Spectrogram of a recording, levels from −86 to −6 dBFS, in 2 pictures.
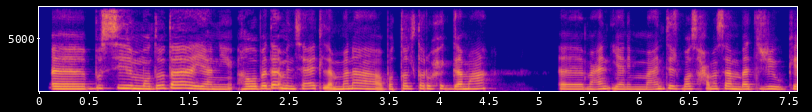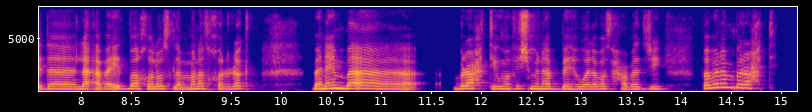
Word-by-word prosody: آآ 235 -1 +4
بُصّي 285 +3 +1
الموضوع 260 +1 +2
ده 300 -1 +3
يعني 220 -3 -1
هو 235 +1 +1
بدأ 280 +4 +2
من 255 -2 +2
ساعة 255 +2 -3
لما 230 +2 +1
أنا 250 -3 0
بطّلت 245 +3 -5
اروح 255 0 -3
الجامعة، 235 +2 -1 0.7
آآ 220 0 -1
ما 220 0 -5
عن 240 +3 -1
يعني 215 -1 -3
ما 210 -1 -5
عنتش 245 +4 -3
باصحى 235 0 -5
مثلًا 245 -1 0
بدري 230 +1 -2
وكده، 220 +1 -1
لأ 230 +2 +2
بقيت 230 +2 0
بقى 255 0 +1
خلاص 245 0 -1
لما 220 +1 0
أنا 255 - +2
اتخرّجت 245 +1 -4 0.6
بانام 265 +4 +6
بقى 255 -5 +2 0.3
براحتي، 265 +1 +1
وما 240 -1 0
فيش 255 +2 -1
منبة 230 -2 +1
ولا 220 0 -1
باصحى 240 0 -5
بدري، 225 +1 -5 0.4
فبانام 360 +5 +2
براحتي، 335 -2 -1
240 Hz, 165 wpm, -20 LUFS, 225-260 Hz, 0.7 s, بانام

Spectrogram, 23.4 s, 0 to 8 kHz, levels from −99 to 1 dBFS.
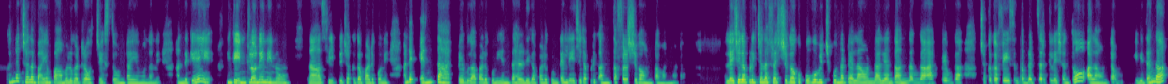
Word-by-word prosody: కానీ 240 +1 +1
నాకు 310 0 -1
చాలా 235 0 +5
భయం 205 +2 0
పాములు 190 +3 -1
గట్రా 185 0 -1
వచ్చేస్తూ 175 0 -9
ఉంటాయేమోనని. 160 -1 -4 0.4
అందుకే 170 +3 -1 0.7
ఇంక 210 - +3
ఇంట్లోనే 215 +2 +4
నేను, 190 -3 +1 0.6
నా 180 - +3 0.2
స్లీప్‌ని 185 -1 -7
చక్కగా 180 -2 -2
పడుకొని 170 0 -3 0.4
అంటే 250 +1 +5 0.3
ఎంత 230 +4 +1 0.2
యాక్టివ్‌గా 195 0 -2
పడుకొని 175 0 -2
ఎంత 170 +1 -2
హెల్తీగా 170 0 0
పడుకుంటే 165 +2 -4
లేచేటప్పటికి 190 +3 -5
అంత 170 0 -2 0.2
ఫ్రెష్‌గా 175 0 -1
ఉంటామనమాట. 155 +1 -8 1.0
లేచేటప్పటికి 220 +2 +6
చాలా 210 -1 +6
ఫ్రెష్‌గా 200 0 +1
ఒక 220 - -3
పువ్వు 205 +3 +4
విచ్చుకున్నట్టు 205 -2 0
ఎలా 190 0 +2
ఉండాలి 185 -1 0
అంత 180 - -5
అందంగా, 180 0 -2
యాక్టివ్‌గా 180 0 -5 0.5
చక్కగా 190 -2 -2
ఫేసంతా 185 0 -3
బ్లడ్ 175 -1 -1
సర్క్యులేషన్‌తో 180 +4 -1 0.3
అలా 170 -1 +1
ఉంటాం. 155 +1 -7 0.4
ఈ - - -10
విధంగా 240 +9 +6
185 Hz, 120 wpm, -21 LUFS, 170-205 Hz, 1.0 s, లేచేటప్పటికి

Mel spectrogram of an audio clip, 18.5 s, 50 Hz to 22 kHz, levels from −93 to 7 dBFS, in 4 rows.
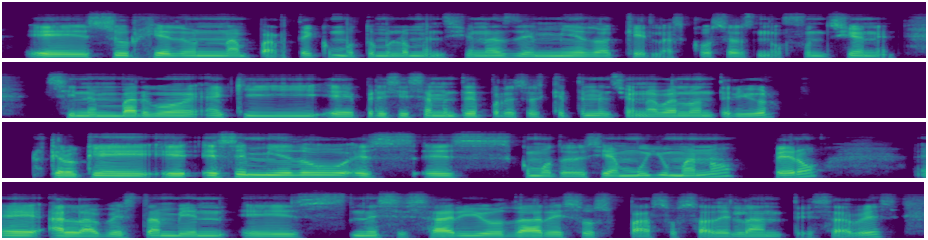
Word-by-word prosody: eh, 115 -1 +5
surge 135 +1 +1
de 125 - -2
una 125 -1 -1
parte, - - -3
como - - -6
tú - - -7
me 120 - -4
lo 120 0 -4
mencionas, 120 0 -5
de 115 -1 -4
miedo 115 0 -2
a 115 - -6
que - - -2
las - - -10
cosas - - -5
no - - -7
funcionen. 120 +1 -2 0.4
Sin 120 -1 -2
embargo, 120 +1 +2
aquí, 115 -2 -2
eh, 115 -1 +2
precisamente 125 0 -1
por - - -6
eso 110 - -5
es 120 - -6
que - - -8
te 135 - -7
mencionaba 120 -3 -1
lo 120 0 -1
anterior. 120 +1 -2 1.0
Creo 125 - +3
que, 125 -2 +6
eh, 125 0 +5
ese 140 +4 +5
miedo 150 -1 +3
es 130 -3 -1
es, 125 -1 -1
como 120 -1 -2
te 115 - -3
decía, 115 +3 +1
muy 135 +3 -1
humano, 145 - 0
pero, - - +4 0.5
eh, 130 -2 +4
a - - +6
la 110 -1 +5
vez 120 +2 -4
también 125 -1 0
es 120 -1 -2
necesario 125 0 +2
dar 120 0 +4
esos 120 - -3
pasos - - -2
adelante, 110 0 -2
¿sabes? - - -2
120 Hz, 180 wpm, -24 LUFS, 115-125 Hz, 1.0 s, que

